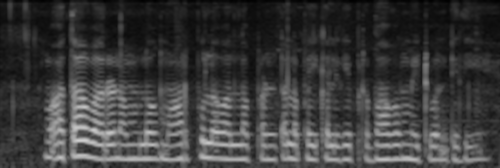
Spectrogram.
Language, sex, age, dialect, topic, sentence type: Telugu, female, 25-30, Central/Coastal, agriculture, question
